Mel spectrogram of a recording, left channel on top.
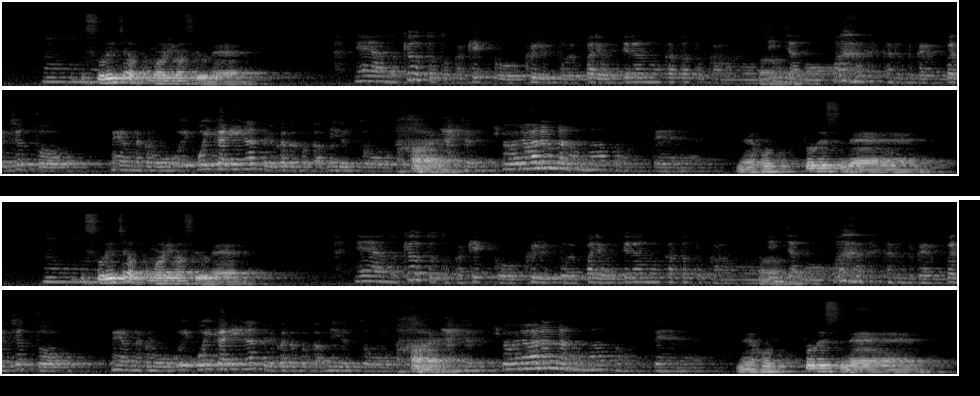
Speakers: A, on the left; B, on the right.
A: うん。
B: それじゃあ困りますよね。
A: ね、あの京都とか結構来るとやっぱりお寺の方とかあの神社の
B: うん、
A: <laughs> 方とかやっぱりちょっとお、ね、なんかもうお、お怒りになってる方とか見るといやいろいろ、
B: はい。
A: いろいろあるんだろうなと思って。
B: ね、本当ですね。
